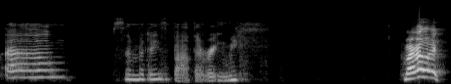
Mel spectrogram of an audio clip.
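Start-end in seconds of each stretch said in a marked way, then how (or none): 4.0-4.4 a loud call to Marlon across the room. Real, not acted. Mother calling out to someone off camera, loud. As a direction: call him over, louder.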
